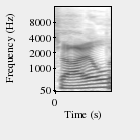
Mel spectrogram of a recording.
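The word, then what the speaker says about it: Chiles: I think it's Childs. – Childs? – That's what I said. – Lois Childs. – It looks like Chili's. – Chile's. – So Lois Childs, what do you think for her?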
